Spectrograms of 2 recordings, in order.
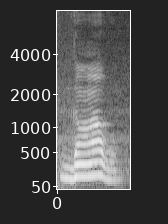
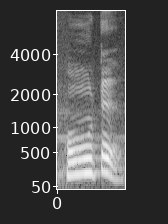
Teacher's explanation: श्वास वायु नाक सहित मुख से बाहर आती है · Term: अनुनासिक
